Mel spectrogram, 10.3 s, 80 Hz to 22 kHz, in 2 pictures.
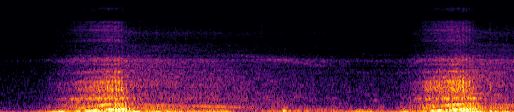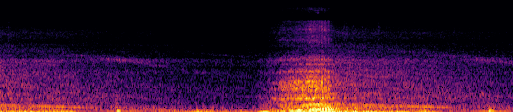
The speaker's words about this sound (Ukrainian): і ви бачите Audi Q8, 3 літра турбобензин. Тут ми зробили Stage 2, Downpipe, спортивний каталізатор, виготовили та встановили регульований вихлоп і хочемо вам показати результат, як вона звучить. Зараз ми заслоночки закриваємо і слухаємо тихий контур.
